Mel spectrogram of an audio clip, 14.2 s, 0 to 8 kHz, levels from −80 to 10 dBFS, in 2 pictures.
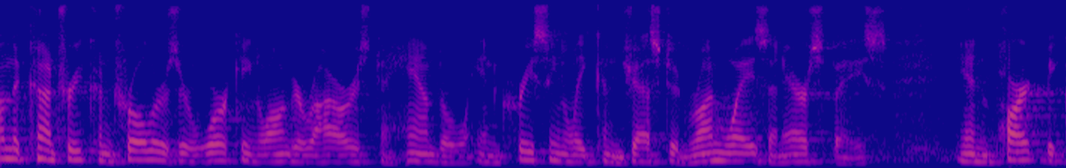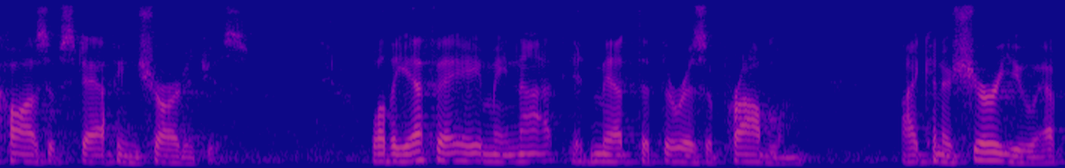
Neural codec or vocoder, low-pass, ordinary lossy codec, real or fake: none; 7.2 kHz; AAC, 48 kbps; real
